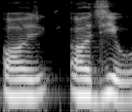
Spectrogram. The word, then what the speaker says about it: ogive: The term ऑग्यू is pronounce as ऑजिव.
